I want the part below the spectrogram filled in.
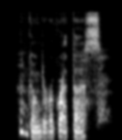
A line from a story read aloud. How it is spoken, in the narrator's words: Haruhi sighed to herself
